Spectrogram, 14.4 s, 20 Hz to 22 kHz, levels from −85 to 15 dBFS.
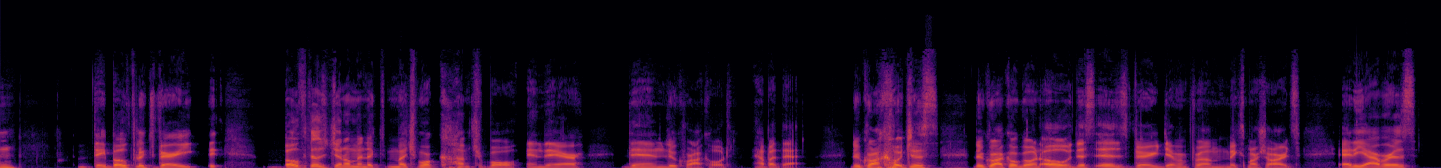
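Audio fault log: No faults can be heard anywhere in this speech clip. Nothing in the sound calls for a timed entry.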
